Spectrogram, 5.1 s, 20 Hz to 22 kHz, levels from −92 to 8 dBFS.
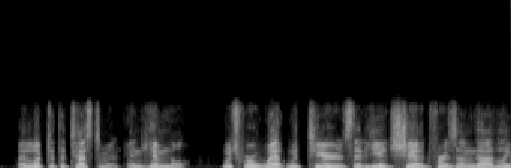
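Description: From start to finish the speech has passed through Opus voice compression, running its SILK linear-prediction coder in wideband mode at a very low rate; the heavy damage fits a bitrate around 10 kbps with 20 ms frames. Starved of bits, the coder quantises the excitation coarsely and drops the upper band entirely, so nothing sounds above about 8.8 kHz. The speech comes out muffled and hoarse, with a slightly robotic texture.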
